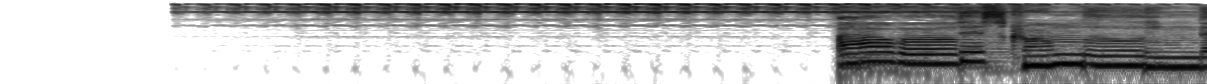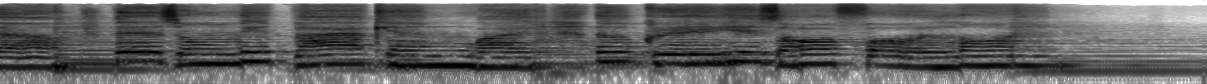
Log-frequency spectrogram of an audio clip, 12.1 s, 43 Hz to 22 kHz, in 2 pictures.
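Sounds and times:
steady high ring: 0.9s - 4.8s
alarm bell ringing rapidly: 0.9s - 5.2s.

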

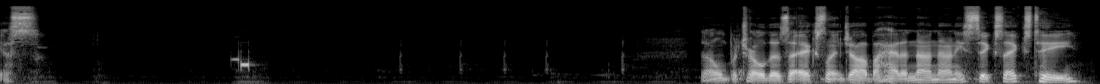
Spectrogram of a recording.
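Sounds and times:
soft touchscreen ticks: 4.0s - 6.4s.

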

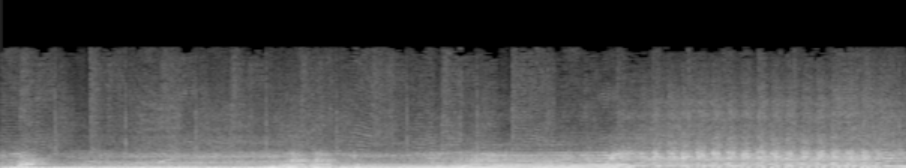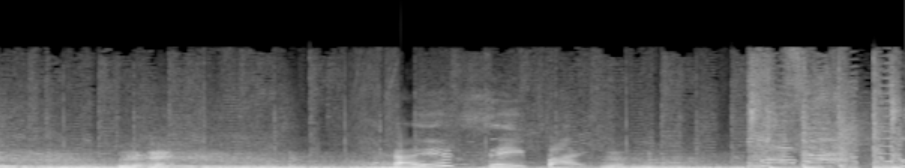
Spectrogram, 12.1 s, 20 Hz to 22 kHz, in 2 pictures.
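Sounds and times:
motorcycle engine revving: 0.0s - 11.1s.

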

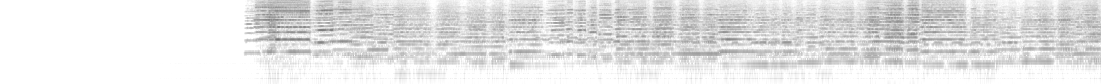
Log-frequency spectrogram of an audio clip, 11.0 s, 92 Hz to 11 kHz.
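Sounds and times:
accordion folk dance music: 2.4s - 11.0s.

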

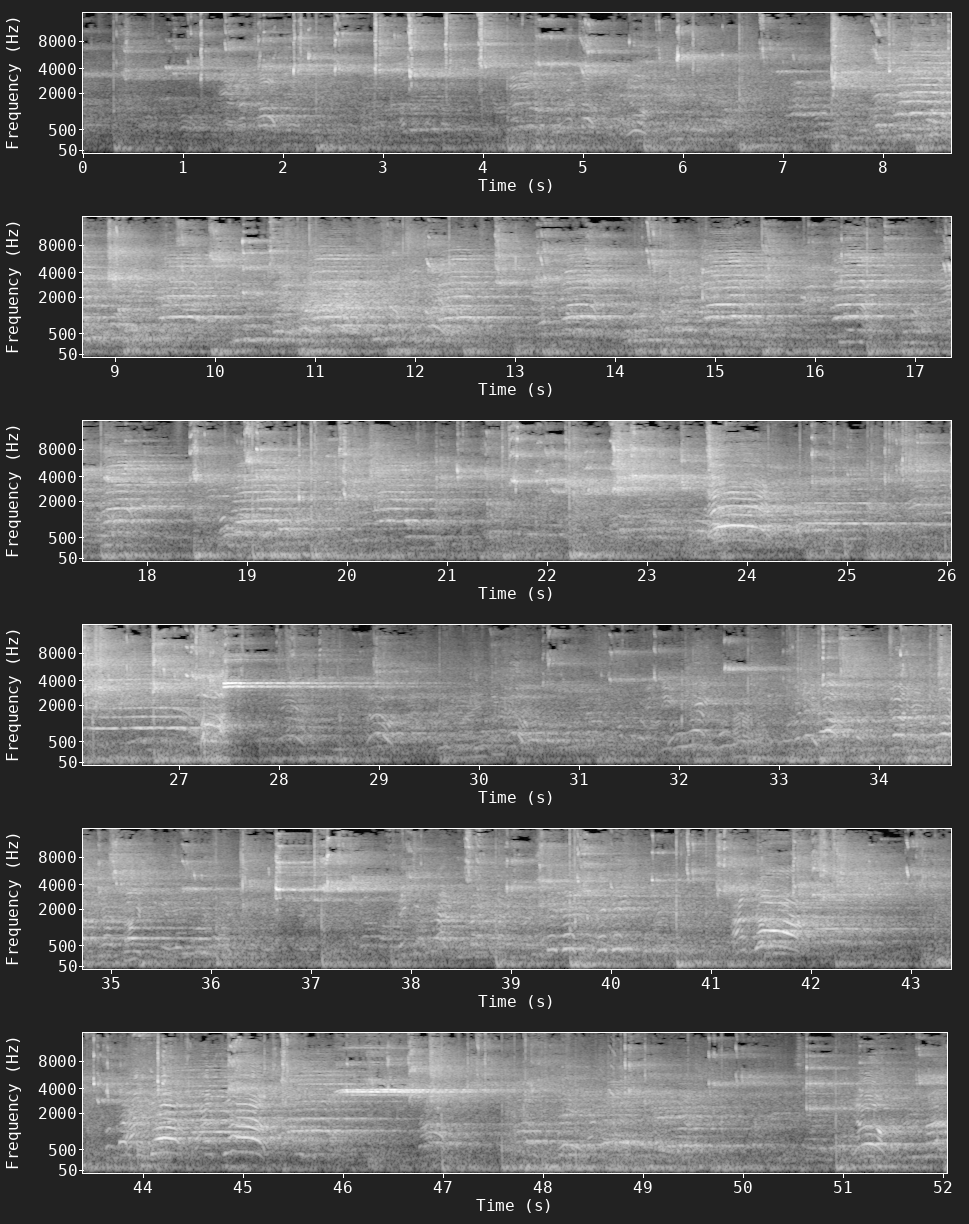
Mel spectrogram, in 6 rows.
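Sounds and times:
sneakers squeaking on hardwood: 0.2s - 11.0s, 11.8s - 23.7s, 24.5s - 28.9s, 30.6s - 52.0s
players calling out: 30.4s - 52.0s.

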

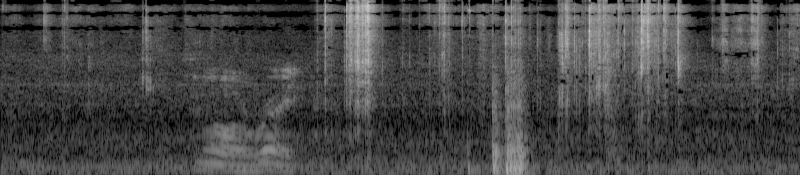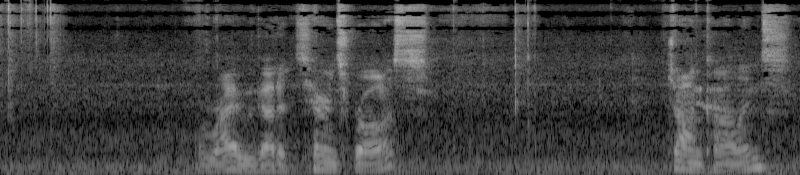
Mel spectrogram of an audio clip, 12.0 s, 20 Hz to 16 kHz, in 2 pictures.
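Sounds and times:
plastic wrapper crinkling and tearing: 2.4s - 6.5s.

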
